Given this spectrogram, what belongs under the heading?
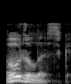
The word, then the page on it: odalisque: British English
